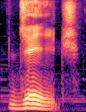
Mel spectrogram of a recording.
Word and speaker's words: gauge: is a perfect example g-a-u-g-e gage it's not pronounced gauge or golgi or any variation of this gauge for example you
